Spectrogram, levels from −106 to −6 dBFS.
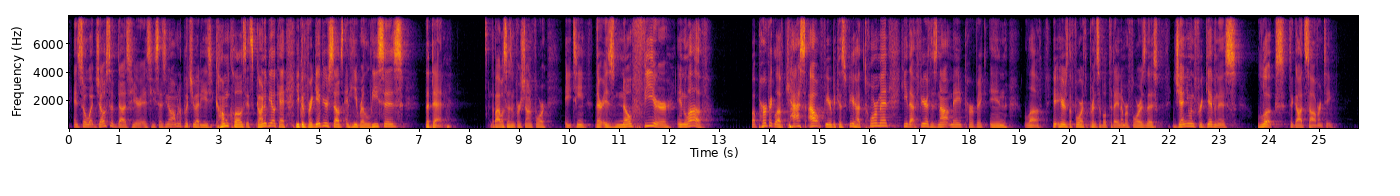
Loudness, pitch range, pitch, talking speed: -31 LUFS, 125-160 Hz, 140 Hz, 190 wpm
